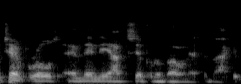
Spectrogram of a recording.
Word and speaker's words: occipital: Is pronounced occipital.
